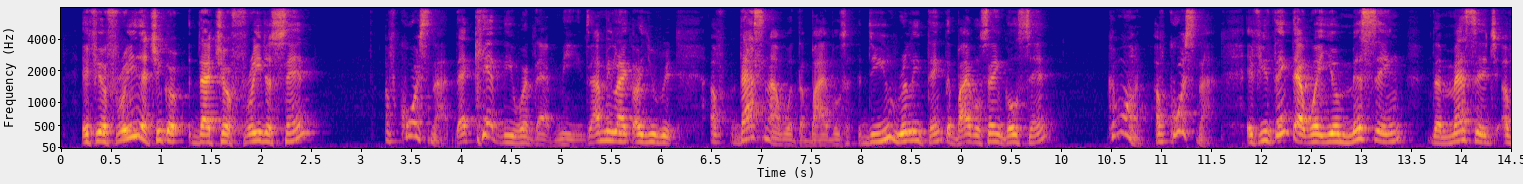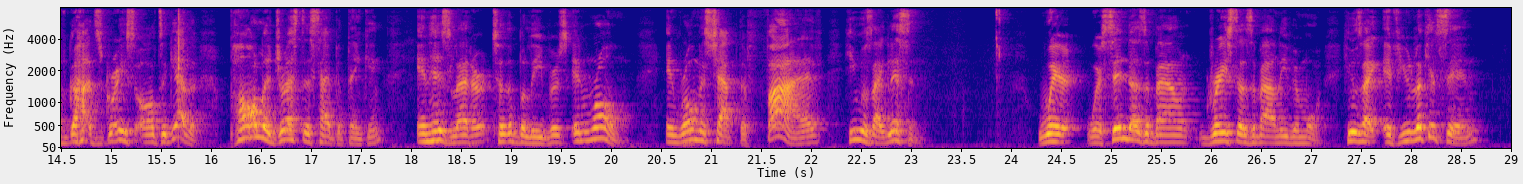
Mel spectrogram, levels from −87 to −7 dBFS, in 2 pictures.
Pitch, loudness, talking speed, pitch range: 160 Hz, -25 LUFS, 205 wpm, 135-175 Hz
